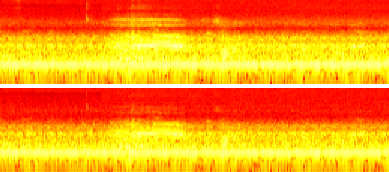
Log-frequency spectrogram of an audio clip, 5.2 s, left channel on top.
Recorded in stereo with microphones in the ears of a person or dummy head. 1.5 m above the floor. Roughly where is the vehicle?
Left.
